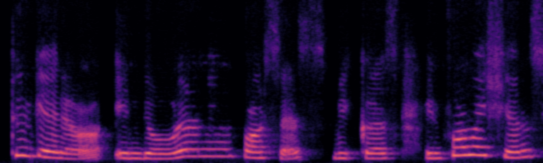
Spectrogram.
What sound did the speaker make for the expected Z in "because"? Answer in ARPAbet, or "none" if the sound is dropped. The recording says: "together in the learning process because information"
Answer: S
